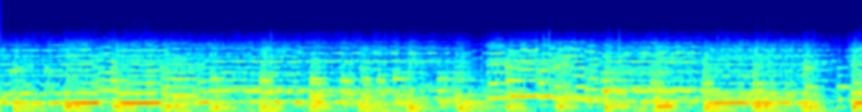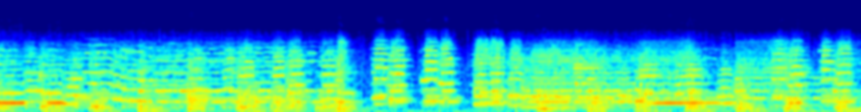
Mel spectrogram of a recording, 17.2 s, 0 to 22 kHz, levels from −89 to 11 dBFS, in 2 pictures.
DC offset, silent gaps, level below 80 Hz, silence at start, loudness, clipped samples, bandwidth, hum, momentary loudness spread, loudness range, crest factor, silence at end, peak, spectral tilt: under 0.1%; none; -40 dBFS; 0 s; -20 LUFS; under 0.1%; 5.8 kHz; none; 7 LU; 4 LU; 14 dB; 0 s; -4 dBFS; -8.5 dB/octave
